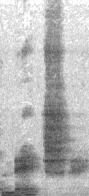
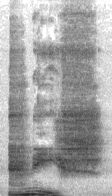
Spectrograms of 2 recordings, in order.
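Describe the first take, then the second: First: The word ends like kitsch, with a short vowel. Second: The word ends like quiche, with a long vowel. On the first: The speaker calls it wrong. "It's not niche" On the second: The speaker calls it right. "it's niche, okay? ... niche has the same phonic ending"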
